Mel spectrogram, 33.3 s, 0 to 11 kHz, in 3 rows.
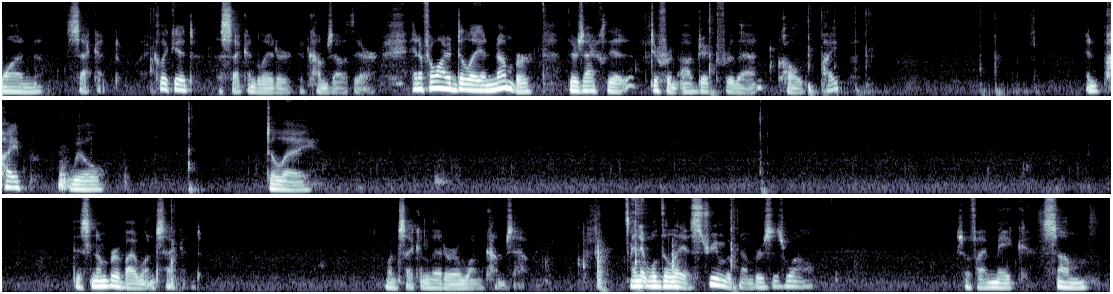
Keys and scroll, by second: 7.0-9.7 typing, 12.9 m, 13.3 1, 18.6 i, 28.4 BackSpace, 29.4 i.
